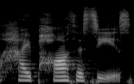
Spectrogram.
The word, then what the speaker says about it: hypotheses: Many controversial hypotheses. Hypotheses, this is the plural of hypothesis. One hypothesis, two or more hypotheses. So notice the pronunciation changes at the end to identify the singular versus the plural.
